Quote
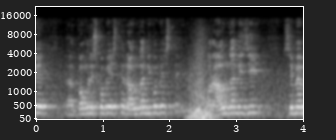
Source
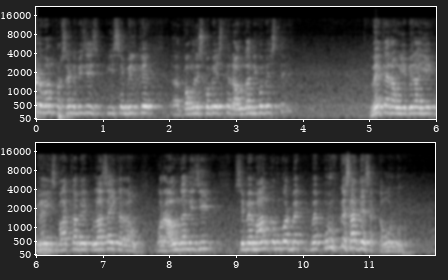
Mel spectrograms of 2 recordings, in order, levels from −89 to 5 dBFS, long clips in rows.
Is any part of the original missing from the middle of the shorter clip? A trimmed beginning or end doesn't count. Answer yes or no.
yes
